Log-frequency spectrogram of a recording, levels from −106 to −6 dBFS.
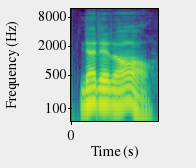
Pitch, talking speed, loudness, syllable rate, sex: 115 Hz, 205 wpm, -14 LUFS, 4.2 syllables/s, male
